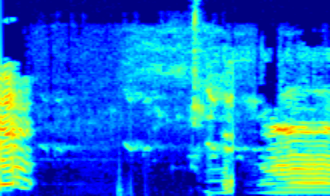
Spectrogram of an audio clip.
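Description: A cow mooing: one long, steady call that starts about one and a half seconds in.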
